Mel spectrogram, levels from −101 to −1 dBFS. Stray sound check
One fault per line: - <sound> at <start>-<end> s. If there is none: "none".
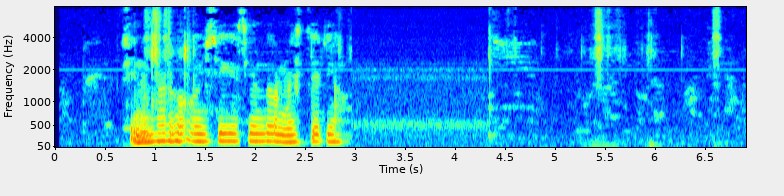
none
